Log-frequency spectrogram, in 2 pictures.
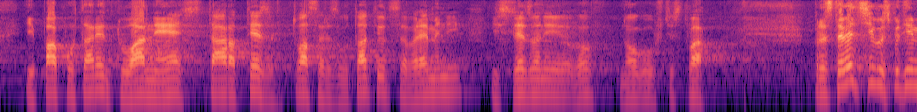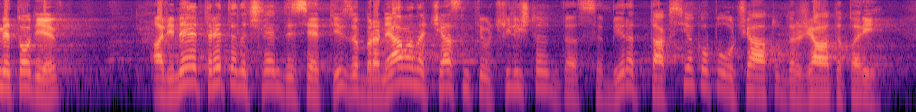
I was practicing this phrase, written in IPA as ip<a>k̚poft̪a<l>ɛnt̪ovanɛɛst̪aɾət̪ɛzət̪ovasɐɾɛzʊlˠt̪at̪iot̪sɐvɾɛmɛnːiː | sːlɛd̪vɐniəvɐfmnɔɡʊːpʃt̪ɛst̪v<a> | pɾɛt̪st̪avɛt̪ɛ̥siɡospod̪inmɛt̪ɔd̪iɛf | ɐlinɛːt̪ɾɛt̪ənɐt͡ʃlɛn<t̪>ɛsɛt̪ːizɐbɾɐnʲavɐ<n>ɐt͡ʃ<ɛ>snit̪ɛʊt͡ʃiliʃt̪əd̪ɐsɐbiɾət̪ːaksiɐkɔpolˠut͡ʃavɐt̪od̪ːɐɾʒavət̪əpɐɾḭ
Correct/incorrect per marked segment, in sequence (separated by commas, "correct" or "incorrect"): correct, incorrect, correct, incorrect, correct, incorrect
